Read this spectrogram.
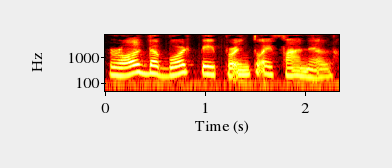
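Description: A young woman teaching children in church, giving gentle, careful craft instructions. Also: medium pitch, normal speed, creaky. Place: small room at home, indoors.

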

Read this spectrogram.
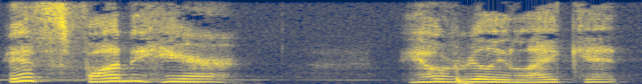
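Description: A woman voicing a sinister spirit that poses as a sweet little girl, drawn-out and coaxing. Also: sits high, warm tone, a little hiss or hum, voice pushed up. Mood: eerily sweet.

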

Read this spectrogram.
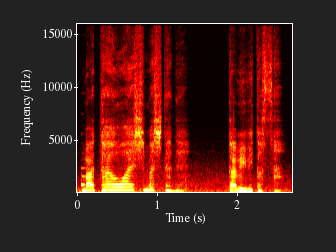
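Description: A woman playing a solemn, resolute warrior goddess in a Japanese anime game, speaking formally in a grave, measured manner. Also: fairly high pitch, heavy background noise, lightly acted. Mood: stern, grave. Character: solemn, resolute warrior goddess and her stern puppet shogun.

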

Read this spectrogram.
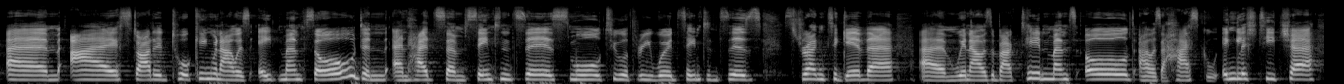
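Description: South african woman in her 30s preaching, bright clear voice, a bit high, teasing and chatty. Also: fairly even intonation, unhurried, few pauses. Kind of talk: sermon. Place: large church auditorium stage.

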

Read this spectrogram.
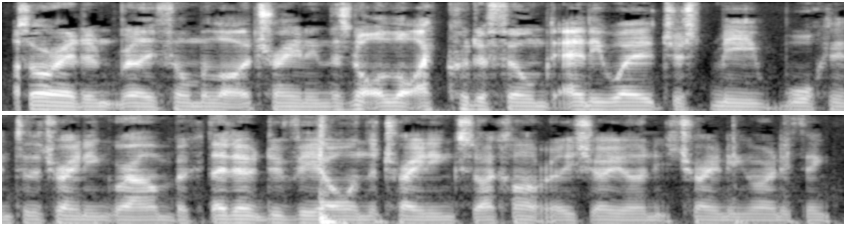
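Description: Teen male vlogger, low flat voice, laid-back chatty talk, phone at arm's length, faint background noise. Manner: relaxed, chatty, low-key. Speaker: vlogger, youth footballer. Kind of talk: casual vlog to camera. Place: gym, kitchen, bedroom and car. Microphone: phone held at arm's length.

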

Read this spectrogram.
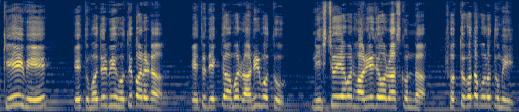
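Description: A cartoon king, high-pitched and talking at a breakneck clip, commanding and earnest, as a man voices him. Music plays clearly behind him. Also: fairly even intonation, very fast, natural voice. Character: grieving king searching for his lost daughter. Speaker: voice actor. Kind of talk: cartoon voice acting. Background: background music.

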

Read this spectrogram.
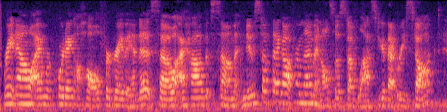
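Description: A woman's voice: medium pitch, normal speed, sharp tone, soft background music. Young American woman vlogging in an echoey room. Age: 20s. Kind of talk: casual vlog chat. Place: indoors at home, rooms and kitchen. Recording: roomy home echo, some background noise.

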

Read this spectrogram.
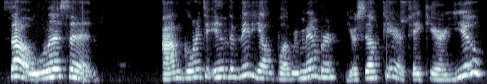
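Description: A middle-aged woman giving a deliberate demonstration for parents of babies, sometimes in singsong baby talk, recorded at home on a webcam microphone. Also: a little high, lively intonation. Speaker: early childhood teacher, host of infant read-along. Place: room at home.

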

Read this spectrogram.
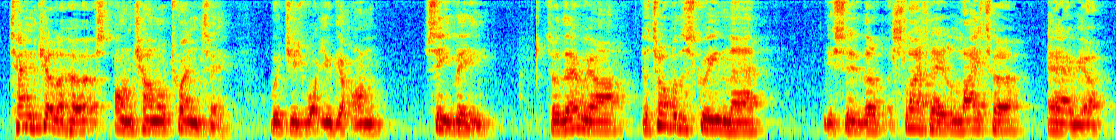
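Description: An older man in his seventies with a British accent, casually explaining technical things to camera and sometimes repeating his words. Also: medium pitch. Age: older, around 70s. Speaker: presenter of a CB radio channel. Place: small indoor workshop with bare brick walls. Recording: roomy echo, distant microphone.

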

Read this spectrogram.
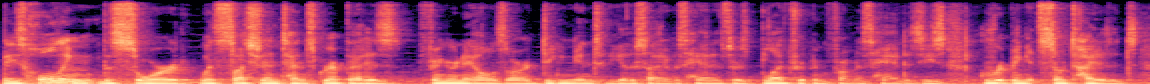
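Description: Mellow young man narrating over music. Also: medium pitch, steady tone, a little fast, hardly any pauses. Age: young adult. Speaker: game master. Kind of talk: narrating a tabletop roleplaying game. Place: indoor studio set, seated at a desk. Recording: background music under the voice.

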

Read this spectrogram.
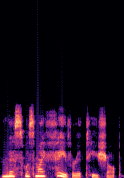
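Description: A woman voicing a dignified young female superhero in a podfic, measured and polite with dry exasperation. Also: sits high, warm tone, breathy edge, no echo, dull audio, voice pushed up, full character voice. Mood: weary, composed.

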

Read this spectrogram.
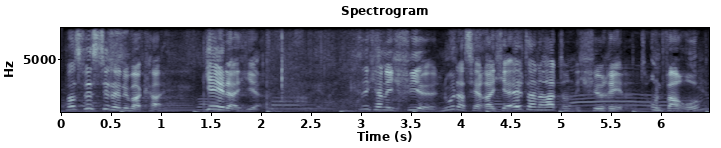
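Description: A man's voice: high voice, very animated, moderate pace, music in the background. A young man playing a smug, scheming teenage schoolboy in an audio drama, with a taunting, theatrical manner. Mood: accusing. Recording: long reverberant hall sound.

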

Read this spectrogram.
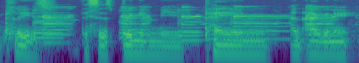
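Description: A man in his twenties from Egypt with a husky voice, joking casually with strangers on video chat as a YouTuber. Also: extremely low pitch, completely flat delivery, unhurried, loud music behind the voice. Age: 20s. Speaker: YouTuber hosting random video chats. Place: living room at home.

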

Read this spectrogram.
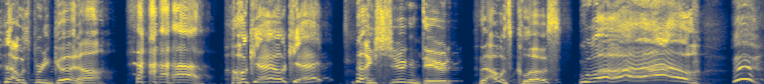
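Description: Casting: a cocky young cheetah racer in a cartoon game, goofy surfer-dude delivery, very animated and bright. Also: male voice, extremely high pitch, drawn-out words, vocal fry, full character voice. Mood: laid-back, sheepish. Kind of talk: exaggerated cartoon game voice clips.

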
